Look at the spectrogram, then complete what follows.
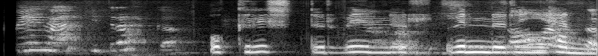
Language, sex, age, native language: Icelandic, male, 10, Icelandic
